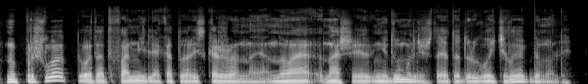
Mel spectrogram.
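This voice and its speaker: A man, answering a radio interviewer earnestly and slowly, with many pauses. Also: a bass voice, expressive, creaky, darkish tone, no echo, studio quality. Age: 50s. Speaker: guest, grandson of a missing soldier.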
